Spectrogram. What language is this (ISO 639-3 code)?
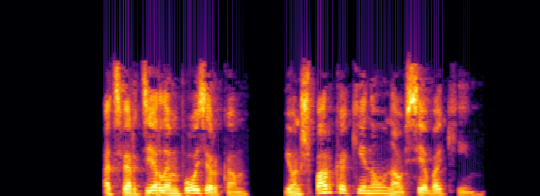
bel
